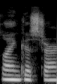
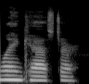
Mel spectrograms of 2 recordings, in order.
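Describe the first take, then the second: First: It uses the Pennsylvania pronunciation. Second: It uses the California pronunciation. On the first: The place meant is the Pennsylvania town. The speaker calls it right. "it's pronounced Lancaster" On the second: The place meant is the California city. The speaker calls it wrong. "not Lancaster. / That's California"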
